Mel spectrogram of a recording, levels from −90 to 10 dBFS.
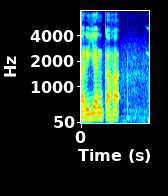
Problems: background sounds at intervals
